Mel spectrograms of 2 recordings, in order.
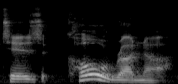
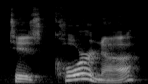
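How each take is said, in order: First: A short vowel is heard between r and n. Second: No vowel is heard between r and n. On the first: The speaker calls it right. "This is actually tis korana" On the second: The speaker calls it wrong. "this is not tis korna"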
